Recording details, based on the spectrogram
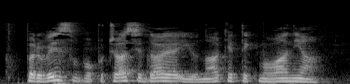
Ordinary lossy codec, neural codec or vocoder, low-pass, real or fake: MP3, 32 kbps; none; 7.2 kHz; real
